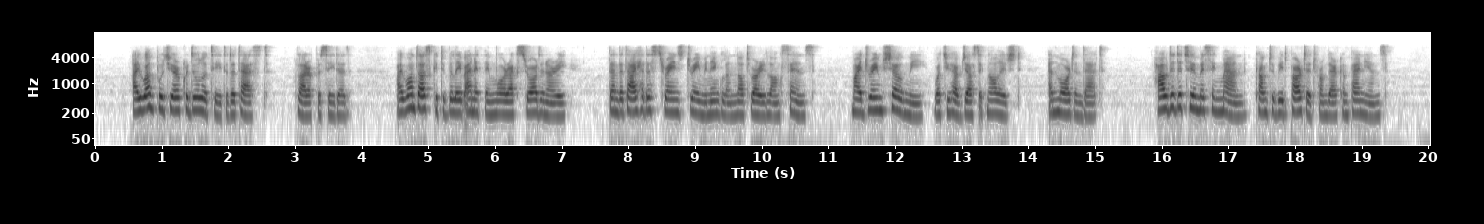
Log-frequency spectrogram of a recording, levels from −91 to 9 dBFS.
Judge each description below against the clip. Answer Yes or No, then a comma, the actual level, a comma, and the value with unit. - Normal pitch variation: Yes, average, 3.5 semitones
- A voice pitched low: No, high, 200 Hz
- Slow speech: No, average, 175 wpm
